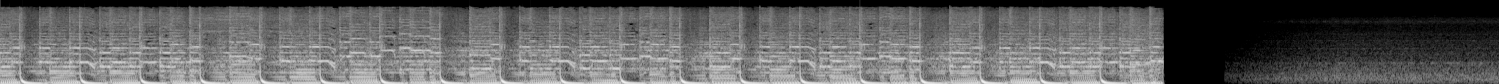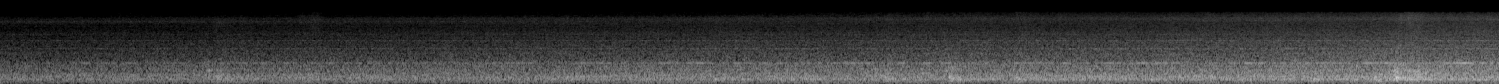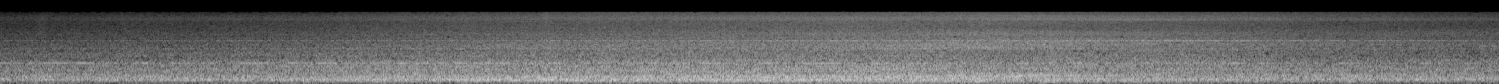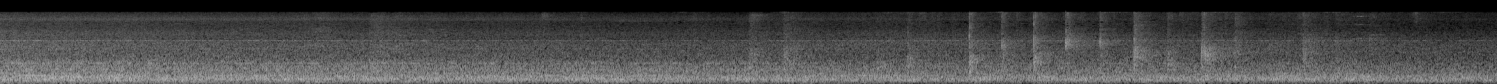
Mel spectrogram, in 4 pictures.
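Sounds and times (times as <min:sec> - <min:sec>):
train wheels rumbling on rails: 0:20.5 - 0:59.9.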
